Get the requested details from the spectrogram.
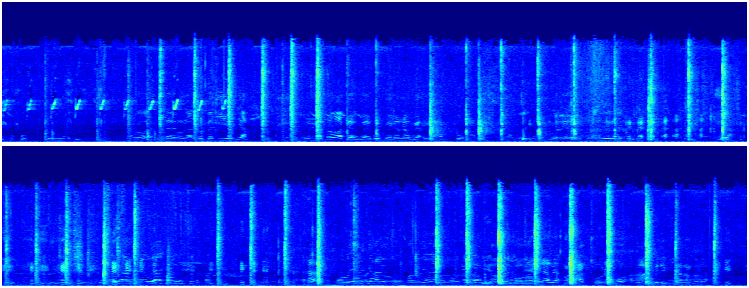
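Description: Hammers strike wood in quick, repeated blows outdoors.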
